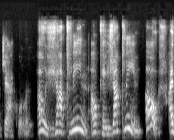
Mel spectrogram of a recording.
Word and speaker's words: Jacqueline: It's Jacqueline. Jacqueline? Yeah, it's just the French pronunciation of Jacqueline.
